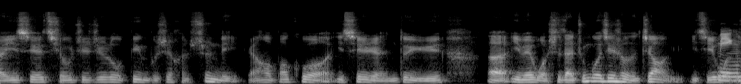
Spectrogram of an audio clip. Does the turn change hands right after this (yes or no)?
no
